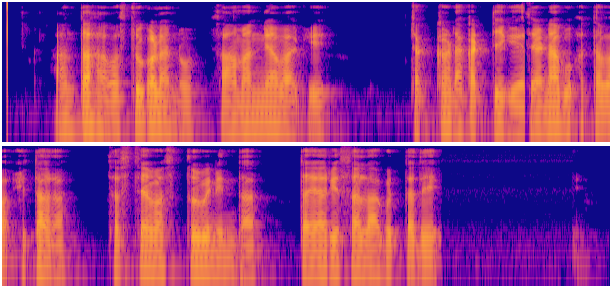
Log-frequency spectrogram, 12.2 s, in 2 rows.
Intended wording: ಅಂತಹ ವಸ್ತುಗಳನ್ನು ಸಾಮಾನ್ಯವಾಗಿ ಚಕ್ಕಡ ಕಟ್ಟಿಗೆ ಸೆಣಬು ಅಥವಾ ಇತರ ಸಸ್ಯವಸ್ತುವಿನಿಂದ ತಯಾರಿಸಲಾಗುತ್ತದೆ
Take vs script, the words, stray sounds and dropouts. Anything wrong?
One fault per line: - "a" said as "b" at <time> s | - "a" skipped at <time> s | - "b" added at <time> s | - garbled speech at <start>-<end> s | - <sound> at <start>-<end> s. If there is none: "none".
none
